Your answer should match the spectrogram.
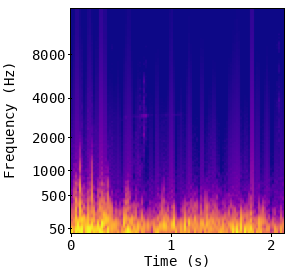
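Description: Wind buffeting the microphone outdoors: an unsteady low rumble with no voice over it.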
